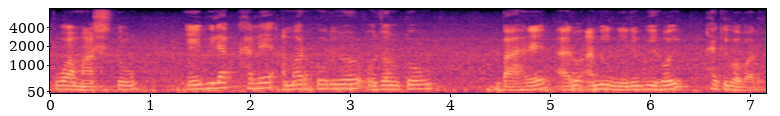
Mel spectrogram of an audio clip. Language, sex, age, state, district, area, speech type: Assamese, male, 45-60, Assam, Nalbari, rural, spontaneous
